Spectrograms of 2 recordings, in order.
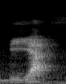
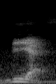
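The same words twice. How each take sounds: First: "dias" said dee-AHS, louder second syllable; stress on the A. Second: "dias" said DEE-as, first syllable stressed. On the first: Teacher showing a hypothetical accent, stress on the A in dias. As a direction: throw the weight onto the a of "dias". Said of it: "We have stressed that A". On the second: Teacher correcting to the real accent, stress on the I in dias. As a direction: put the weight back on the i of "dias". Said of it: "it's over the I". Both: Shown as a demonstration.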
